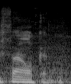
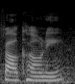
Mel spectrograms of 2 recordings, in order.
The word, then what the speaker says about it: Falcon: This is Rebecca Falcon. She's an attorney representing the company. Sounds like a fucking Marvel character. It's pronounced Falcone, and it sounds like it's Italian.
